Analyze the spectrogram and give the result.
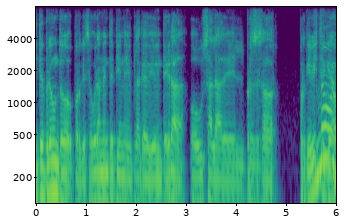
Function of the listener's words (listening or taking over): taking over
